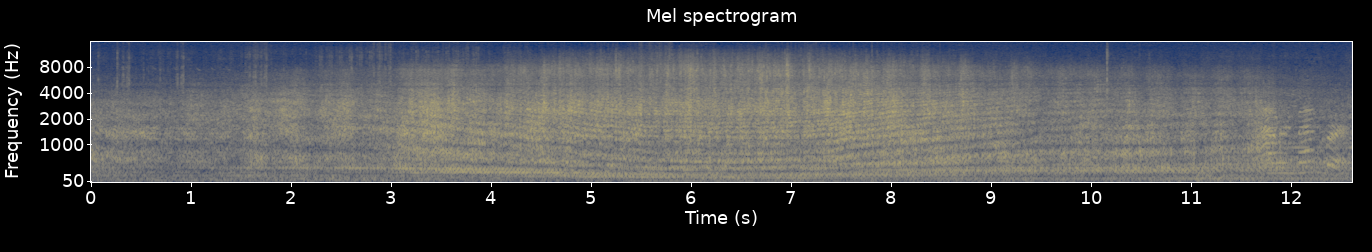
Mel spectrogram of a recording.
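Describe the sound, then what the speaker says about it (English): A Corsair, a carrier-based propeller warplane, passes by at an air show while inbound in landing configuration, its engine drone swelling loud and sweeping in pitch as it flies overhead, then fading slightly. "look to show left, and you'll see the Corsair inbound in landing configuration"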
